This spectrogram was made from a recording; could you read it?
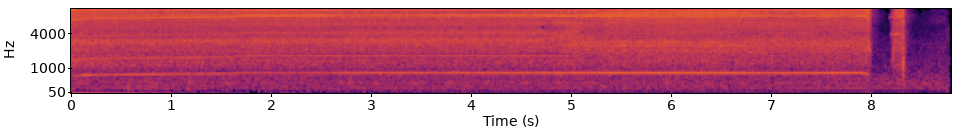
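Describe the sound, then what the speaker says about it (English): A power drill runs at a high, steady whine as it bores a hole, the pitch rising a little early on and holding level for about eight seconds before stopping with a couple of short bursts. "let me get a drill"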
